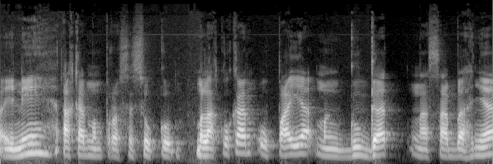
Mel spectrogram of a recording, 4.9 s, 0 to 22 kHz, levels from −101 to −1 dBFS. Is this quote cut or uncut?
cut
